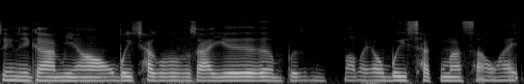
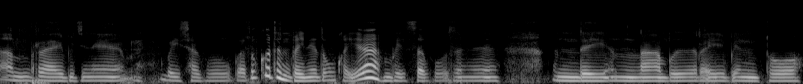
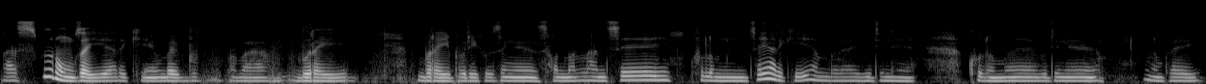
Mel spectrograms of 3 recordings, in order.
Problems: none marked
